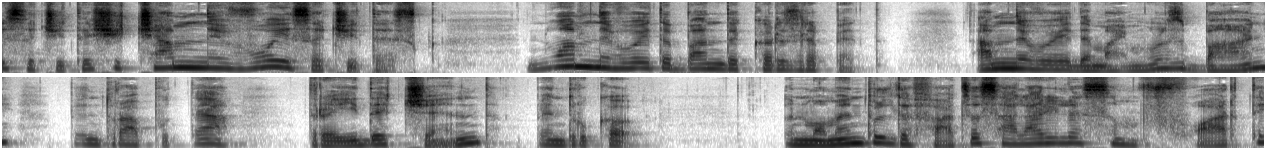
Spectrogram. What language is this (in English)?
Romanian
